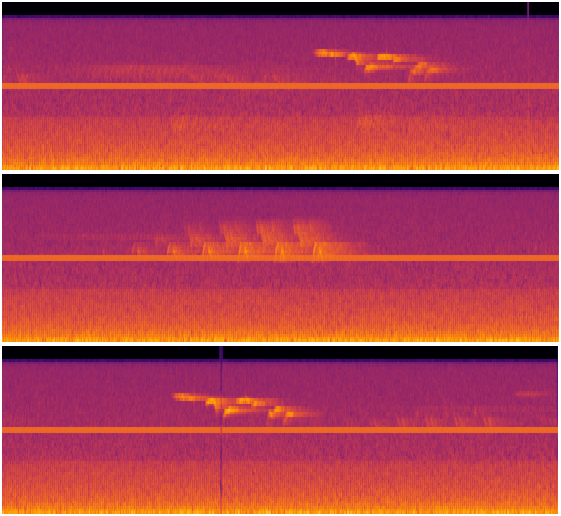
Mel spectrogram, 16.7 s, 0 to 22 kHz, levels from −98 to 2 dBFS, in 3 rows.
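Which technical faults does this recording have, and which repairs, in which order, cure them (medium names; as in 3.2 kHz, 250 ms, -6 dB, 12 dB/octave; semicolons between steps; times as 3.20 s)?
buzz 50 Hz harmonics 27 -28 dBFS
whine 3.3 kHz -28 dBFS
5.27 s: pop
13.33–13.35 s: dropout 18 ms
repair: de-click; de-hum 50 Hz, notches 27; band-stop 3.3 kHz, Q 30; interpolate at 13.33 s, 18 ms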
